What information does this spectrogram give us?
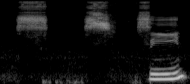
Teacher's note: The tip of the tongue comes close to the upper and lower front teeth. Air flows softly between the teeth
